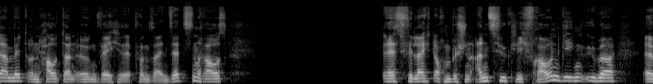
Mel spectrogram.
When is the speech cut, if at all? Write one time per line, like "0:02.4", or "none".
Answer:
none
